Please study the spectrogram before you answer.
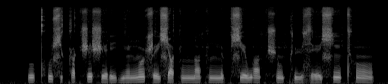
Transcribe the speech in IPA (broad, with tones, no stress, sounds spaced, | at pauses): u˨ kʰ u˧ ɕ ɯ˨ k ɑ˧ k ʃ e˦ ʃ e˨ ɾ i˦˨ ɡ ẽ˧ ŋ õ˦ ʂ e˨˦ ɕ ɑ˧ k nː ɑ̃˧ k nː ɯ˧ k ɕ e˦ w ɑ̃˧ k ʃ ũ˧ k ɾ y˨ z e˨˦ ɕ ĩ˦ tʰ õ˦˨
